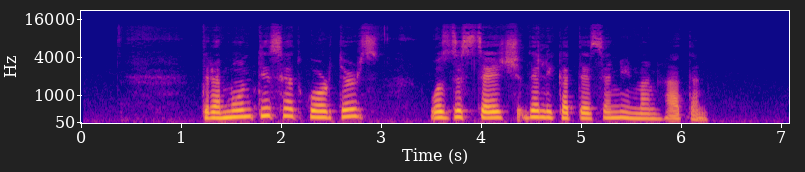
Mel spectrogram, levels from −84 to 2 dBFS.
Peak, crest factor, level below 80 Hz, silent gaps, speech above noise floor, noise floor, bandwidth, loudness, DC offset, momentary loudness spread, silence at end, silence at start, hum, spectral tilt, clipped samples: -4 dBFS; 14 dB; -54 dBFS; none; 42 dB; -59 dBFS; 12.5 kHz; -17 LUFS; under 0.1%; 10 LU; 0.8 s; 1.2 s; none; -7.5 dB/octave; under 0.1%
